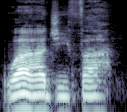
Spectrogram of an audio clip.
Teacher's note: ta marbuta will change into a small ha, and will get a sukun.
